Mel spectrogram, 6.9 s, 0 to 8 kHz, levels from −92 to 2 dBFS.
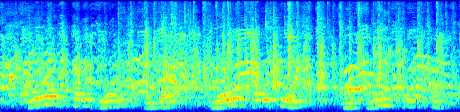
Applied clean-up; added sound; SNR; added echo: none; Applause / Crowd; -3 dB; reverberation time 0.7 s.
